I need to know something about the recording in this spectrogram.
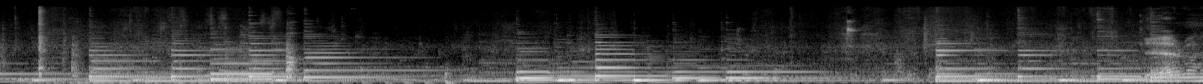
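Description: Live band music led by a nylon-string classical guitar picking out the song's instrumental intro, note by note.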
